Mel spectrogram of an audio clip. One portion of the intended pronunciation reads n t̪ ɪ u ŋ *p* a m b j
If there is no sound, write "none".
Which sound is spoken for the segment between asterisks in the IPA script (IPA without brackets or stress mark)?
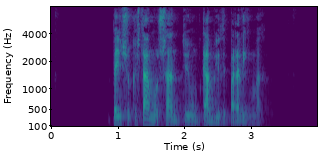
k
